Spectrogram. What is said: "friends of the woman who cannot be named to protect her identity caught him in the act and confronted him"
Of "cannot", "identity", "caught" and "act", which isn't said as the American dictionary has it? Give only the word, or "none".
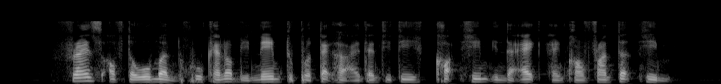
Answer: act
